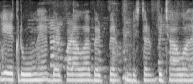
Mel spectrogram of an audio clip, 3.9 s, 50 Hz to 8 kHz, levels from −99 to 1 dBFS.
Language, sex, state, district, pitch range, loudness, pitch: Hindi, female, Uttar Pradesh, Lucknow, 190-200 Hz, -14 LUFS, 195 Hz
